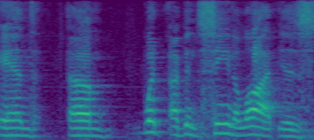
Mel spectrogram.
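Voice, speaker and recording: A man speaks in a somewhat breathy voice with a fairly high pitch. His pitch varies in an ordinary way, and the room echo is audible. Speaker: tech analyst. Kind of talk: conference talk. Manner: halting, many fillers.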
